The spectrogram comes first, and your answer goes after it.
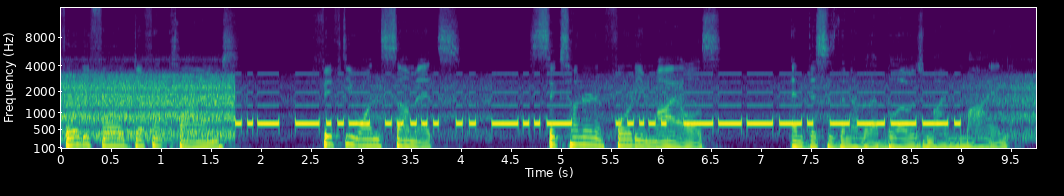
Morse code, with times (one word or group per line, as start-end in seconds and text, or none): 1.7-5.1 UX5IX
5.5-9.0 599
